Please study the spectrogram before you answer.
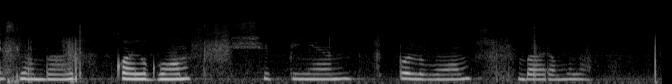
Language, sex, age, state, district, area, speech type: Kashmiri, female, 18-30, Jammu and Kashmir, Kulgam, rural, spontaneous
